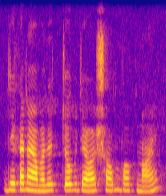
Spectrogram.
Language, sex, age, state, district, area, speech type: Bengali, female, 18-30, West Bengal, Uttar Dinajpur, urban, spontaneous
